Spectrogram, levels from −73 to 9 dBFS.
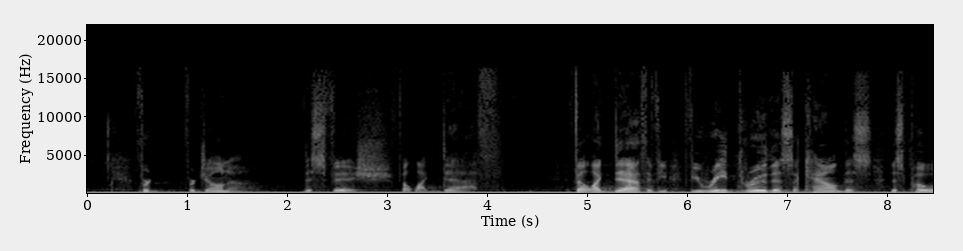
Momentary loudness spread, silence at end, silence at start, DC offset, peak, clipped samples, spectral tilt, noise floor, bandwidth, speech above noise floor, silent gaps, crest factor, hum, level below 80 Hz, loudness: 17 LU; 0 s; 0.5 s; 5%; -2 dBFS; under 0.1%; -5.5 dB/octave; -52 dBFS; 16.5 kHz; 27 dB; none; 22 dB; none; -62 dBFS; -25 LUFS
